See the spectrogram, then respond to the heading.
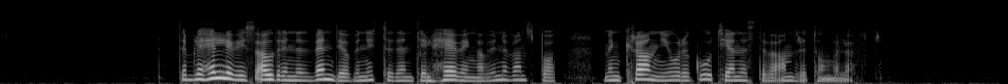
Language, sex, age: Norwegian, female, 30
